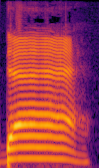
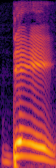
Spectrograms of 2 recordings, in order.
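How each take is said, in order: First: The vowel sounds like the 'a' in cat. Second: The vowel sounds like the 'ay' in say. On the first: The speaker calls it wrong. "इसका उच्चारण ये नहीं है डै" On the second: The speaker calls it right. "इसका उच्चारण डे है"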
